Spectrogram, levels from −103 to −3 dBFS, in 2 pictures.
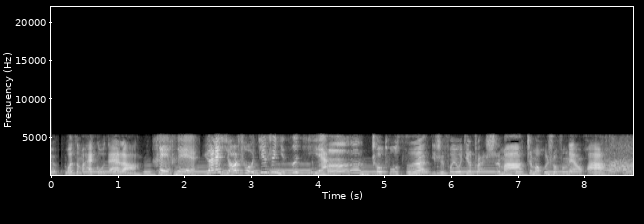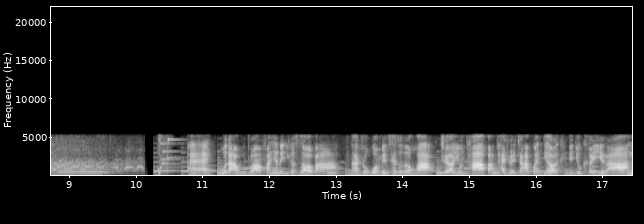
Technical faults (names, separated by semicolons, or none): none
